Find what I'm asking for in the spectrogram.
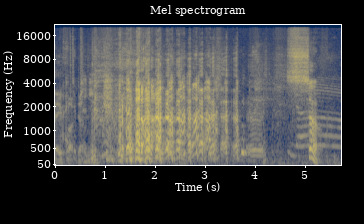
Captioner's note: laughter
